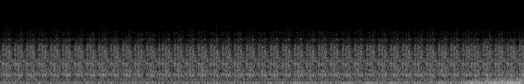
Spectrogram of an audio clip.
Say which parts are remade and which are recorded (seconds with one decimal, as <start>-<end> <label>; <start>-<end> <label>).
0.0-5.2 recorded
